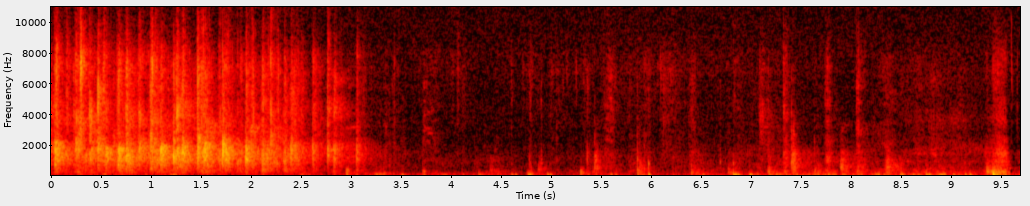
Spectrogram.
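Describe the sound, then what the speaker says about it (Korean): An audience at a digital industry policy debate forum gives welcoming applause, a burst of many hands clapping for about three seconds that then thins into scattered, sparse claps and small knocks in a quieter hall. "환영의 박수 부탁드립니다."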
